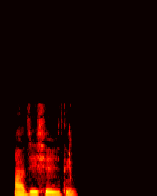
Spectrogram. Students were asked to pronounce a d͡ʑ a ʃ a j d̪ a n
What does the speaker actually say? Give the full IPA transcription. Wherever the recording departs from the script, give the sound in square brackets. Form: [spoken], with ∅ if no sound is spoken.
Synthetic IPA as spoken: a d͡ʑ [i] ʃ [e] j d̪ [i] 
